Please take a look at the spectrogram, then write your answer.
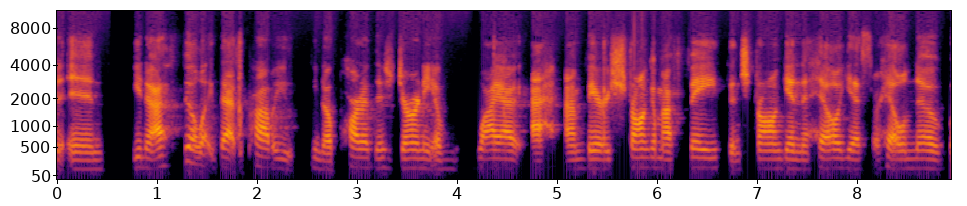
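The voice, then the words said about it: Country twang accent. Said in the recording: “my country twang”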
